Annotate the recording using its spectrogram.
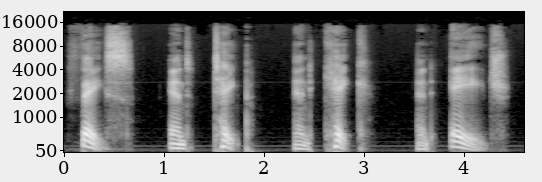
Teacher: the vowel sound that's slightly lower and located next to the e sound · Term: a sound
